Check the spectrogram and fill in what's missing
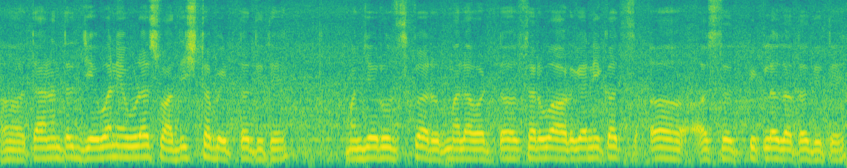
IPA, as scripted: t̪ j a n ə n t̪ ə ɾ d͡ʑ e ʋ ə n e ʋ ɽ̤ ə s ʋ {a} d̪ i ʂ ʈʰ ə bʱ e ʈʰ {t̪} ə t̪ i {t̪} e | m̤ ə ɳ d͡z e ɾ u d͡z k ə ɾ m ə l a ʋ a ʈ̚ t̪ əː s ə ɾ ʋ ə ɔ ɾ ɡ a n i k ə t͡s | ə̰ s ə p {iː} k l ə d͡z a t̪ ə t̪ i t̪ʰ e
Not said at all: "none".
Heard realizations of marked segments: a, t̪, t̪ʰ, i

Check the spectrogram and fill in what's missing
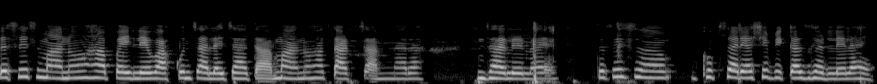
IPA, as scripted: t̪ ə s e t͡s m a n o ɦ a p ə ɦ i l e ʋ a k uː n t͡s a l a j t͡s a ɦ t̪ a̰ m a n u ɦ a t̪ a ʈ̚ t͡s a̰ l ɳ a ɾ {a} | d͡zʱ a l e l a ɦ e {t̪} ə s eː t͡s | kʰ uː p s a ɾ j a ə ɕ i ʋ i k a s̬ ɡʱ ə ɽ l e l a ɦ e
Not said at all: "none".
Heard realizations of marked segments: a, t̪

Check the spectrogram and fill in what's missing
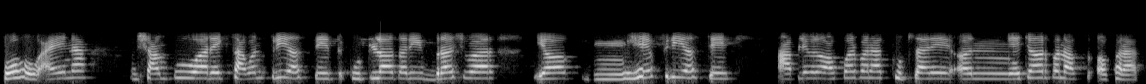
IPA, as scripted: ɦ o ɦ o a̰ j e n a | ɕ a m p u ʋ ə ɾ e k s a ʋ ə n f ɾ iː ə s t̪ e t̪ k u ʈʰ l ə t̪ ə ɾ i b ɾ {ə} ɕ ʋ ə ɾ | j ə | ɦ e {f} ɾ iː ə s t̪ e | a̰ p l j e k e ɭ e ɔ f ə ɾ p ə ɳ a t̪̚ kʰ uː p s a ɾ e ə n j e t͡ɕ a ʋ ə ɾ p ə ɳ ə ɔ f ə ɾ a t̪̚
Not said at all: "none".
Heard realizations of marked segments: ə, f

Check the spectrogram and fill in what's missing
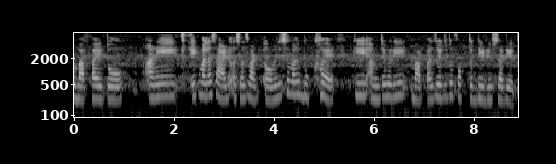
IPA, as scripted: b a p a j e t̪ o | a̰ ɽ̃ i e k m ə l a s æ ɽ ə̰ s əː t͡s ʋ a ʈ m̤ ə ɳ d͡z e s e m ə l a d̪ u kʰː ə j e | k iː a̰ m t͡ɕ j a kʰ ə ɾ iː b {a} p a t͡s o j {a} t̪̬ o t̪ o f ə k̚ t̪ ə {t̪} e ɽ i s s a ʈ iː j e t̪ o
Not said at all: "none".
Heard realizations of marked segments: a, e, d̪

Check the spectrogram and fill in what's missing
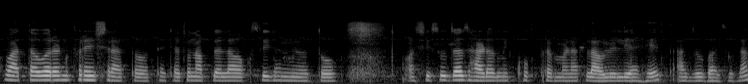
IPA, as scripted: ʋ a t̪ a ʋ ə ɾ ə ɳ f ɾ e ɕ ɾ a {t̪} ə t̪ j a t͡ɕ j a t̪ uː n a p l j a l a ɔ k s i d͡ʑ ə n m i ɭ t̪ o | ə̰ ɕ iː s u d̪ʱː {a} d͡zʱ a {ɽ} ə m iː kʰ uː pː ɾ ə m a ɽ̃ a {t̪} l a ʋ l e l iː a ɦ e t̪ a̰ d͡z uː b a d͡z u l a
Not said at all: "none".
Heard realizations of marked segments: t̪, a, ɽ, t̪

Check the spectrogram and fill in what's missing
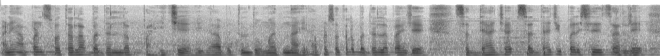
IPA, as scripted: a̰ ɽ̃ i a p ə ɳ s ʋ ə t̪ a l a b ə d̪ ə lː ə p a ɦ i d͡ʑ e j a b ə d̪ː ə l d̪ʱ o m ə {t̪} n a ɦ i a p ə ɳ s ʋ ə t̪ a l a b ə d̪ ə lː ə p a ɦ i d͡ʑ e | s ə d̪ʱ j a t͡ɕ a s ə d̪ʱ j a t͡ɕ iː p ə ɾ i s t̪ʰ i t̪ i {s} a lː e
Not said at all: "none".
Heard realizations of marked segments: t̪, t͡s

